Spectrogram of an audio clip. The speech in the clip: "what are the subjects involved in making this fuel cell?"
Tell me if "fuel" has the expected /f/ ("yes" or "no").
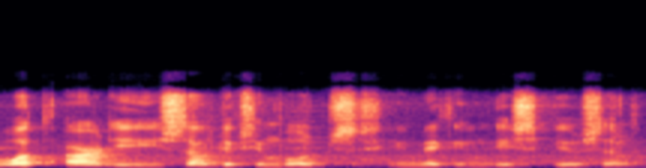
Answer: no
